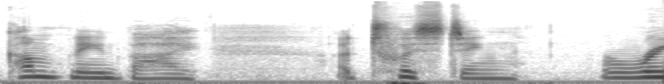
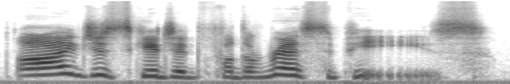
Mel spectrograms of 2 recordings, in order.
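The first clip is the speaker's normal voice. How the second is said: leering; 5 semitones higher, 7 dB louder than usual. A narrator's reading. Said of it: "she leered towards Draco".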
